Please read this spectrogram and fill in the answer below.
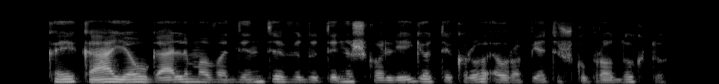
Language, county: Lithuanian, Klaipėda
